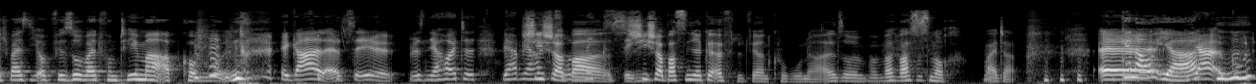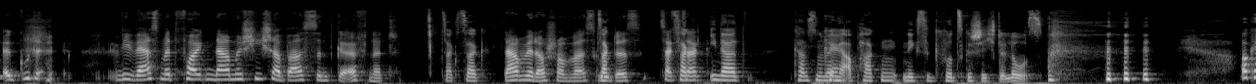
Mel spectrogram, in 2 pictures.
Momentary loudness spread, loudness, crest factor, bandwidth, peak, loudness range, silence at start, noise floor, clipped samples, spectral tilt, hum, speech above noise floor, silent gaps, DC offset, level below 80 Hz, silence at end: 17 LU; -20 LUFS; 20 dB; 14 kHz; -2 dBFS; 10 LU; 0 s; -46 dBFS; under 0.1%; -4 dB/octave; none; 26 dB; none; under 0.1%; -48 dBFS; 0 s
